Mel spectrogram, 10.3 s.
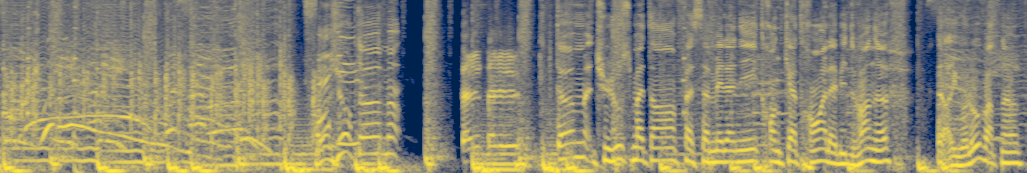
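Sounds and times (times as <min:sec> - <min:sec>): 
whoops and cheering voices from the small crowd: 0:00.0 - 0:02.7
radio studio applause for a game show contestant: 0:00.0 - 0:03.7
speech: 0:03.3 - 0:04.1, 0:04.9 - 0:10.2.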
